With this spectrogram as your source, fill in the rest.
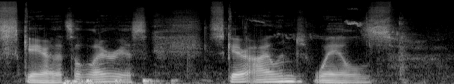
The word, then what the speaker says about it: Sker: It's literally pronounced scare.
